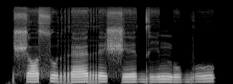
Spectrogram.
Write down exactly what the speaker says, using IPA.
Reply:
ʃ ɒ s u r æ r e ʃ e d̪ i n̪ u b u

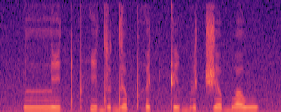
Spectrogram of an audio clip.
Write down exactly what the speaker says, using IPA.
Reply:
lː i t pʰ i d ʊ d ə pʰ ə t͡ʃ ʈ i b ə t͡ʃ ə b ʌ w

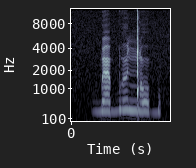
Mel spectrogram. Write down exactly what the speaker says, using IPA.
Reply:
ɡ͡b ɛ b ɨ ŋ͡ǃ o b

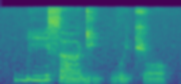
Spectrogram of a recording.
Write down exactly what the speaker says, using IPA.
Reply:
ɓ iː˦ s aː˦˨ ɡ iː˧ k ɡʷ ɨ˧ t͡ʃ ɔ˨

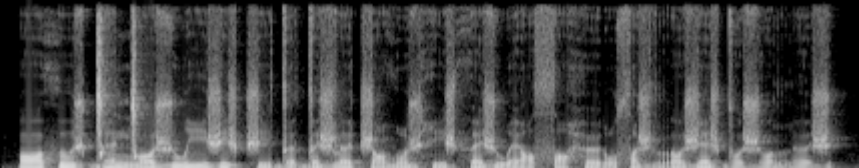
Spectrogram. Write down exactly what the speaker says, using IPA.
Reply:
ɔ˧ θ u˥ ʒ ɡ͡ǀ ɛ˧ ŋ͡ǀ ɔ˩˥ ʒ w i˥˩ ʒ i˥ ʒ t͡ʃ i˩ d ə˩ d ə˩˥ ʒ l ə˩˥ t͡ʃ ɛ˩ ðˤ u˩˥ ʒ h i˩ ʒ θ ɛ˧ ʒ w ɛ˩ sˤ ɛ˥˩ h ɵ˥˩ ɾ u˧ sˤ ə˥˩ ʒ r ɔ˥˩ ʒ ɛ˥ ʒ d ɔ˩ ʒ ɔ˩˥ r ə˩˥ ʒ

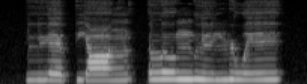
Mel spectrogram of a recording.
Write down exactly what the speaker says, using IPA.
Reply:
l ɥ ɛ˨˩ p j ɑ˨˦ ŋ | l ɤ˦ ŋ l y˨˦ n ɻ w e˦ ɪ̯

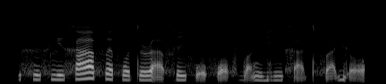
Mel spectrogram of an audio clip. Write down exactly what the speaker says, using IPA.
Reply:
x ɨ x lʲ ɨ x a f ɛ f o t ɹ a̰ f ɾ i f o̰ f ɔ̰ f dˤ o̰ ŋ ɡʲ ɨ ŋ x a̰ t f a̰ ɡʲ ɔ̰

